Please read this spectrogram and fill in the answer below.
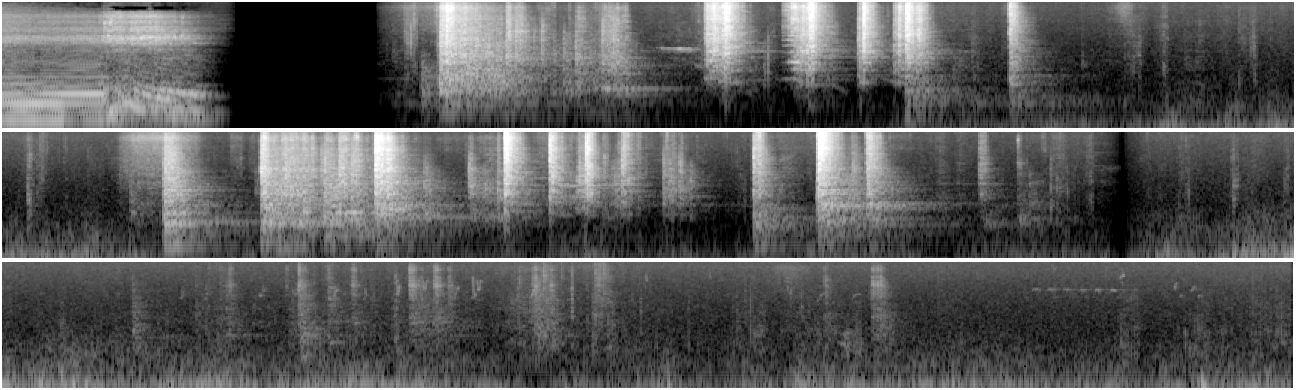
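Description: Rock guitar music ends. After a short gap comes a long run of sharp metallic clanks and rattles from aluminium loading ramps being handled and hooked onto a steel box trailer. In the last ten seconds there is a steady low rumble with faint clicks.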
